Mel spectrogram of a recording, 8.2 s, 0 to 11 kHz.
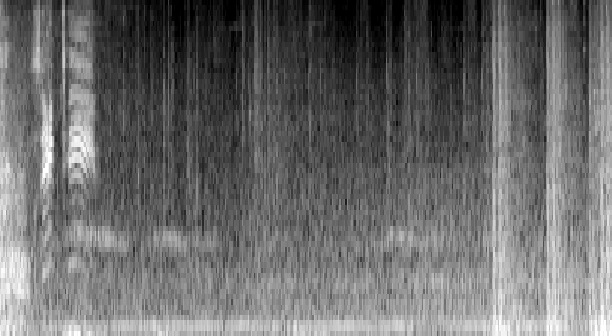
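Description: Blaster fire from a Star Wars Battlefront 2 battle on the Frost Canyon map, with a few sharp bursts near the start and a louder volley toward the end over a steady hum.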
